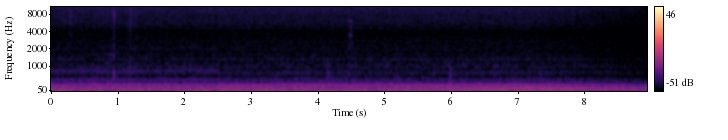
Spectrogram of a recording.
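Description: Steady low hum with a background hiss, beginning to fade near the end.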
